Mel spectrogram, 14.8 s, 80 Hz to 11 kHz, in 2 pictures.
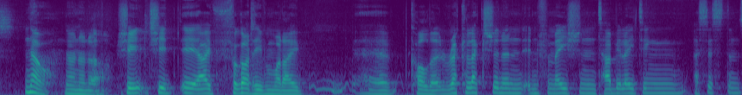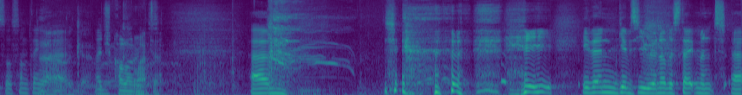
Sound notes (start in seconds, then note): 10.0 mocking laugh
